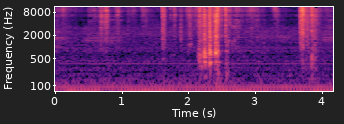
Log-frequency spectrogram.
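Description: A metal trading-card tin being opened by hand, its lid worked off with a few light clicks and a louder scrape about two seconds in. Underneath is a steady low rumble from the car.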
